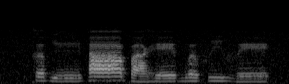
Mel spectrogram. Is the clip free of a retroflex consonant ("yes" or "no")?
yes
